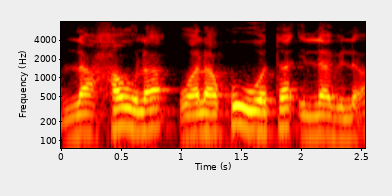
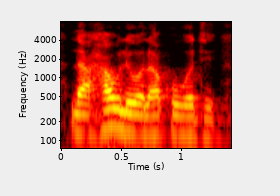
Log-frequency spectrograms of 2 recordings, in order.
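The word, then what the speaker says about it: لا حول ولا قوة إلا بالله: Il faut bien prononcer, chers frères et sœurs, la hawla wa la quwwata illa billah. On ne dit pas la hawli wa la quwwati. Ça, c'est pas de la grammaire arabe.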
